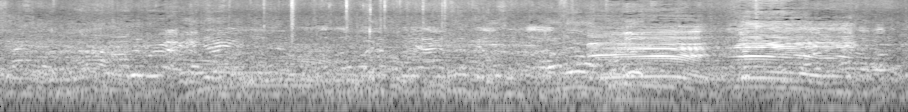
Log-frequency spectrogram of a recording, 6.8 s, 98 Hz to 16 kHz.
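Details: Cattle at the Aftabganj cattle market in Nawabganj, Dinajpur, on 5 September, where young bulls and heifer calves are sold. A drawn-out harmonic moo rises over steady crowd chatter and bargaining voices in the second half.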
